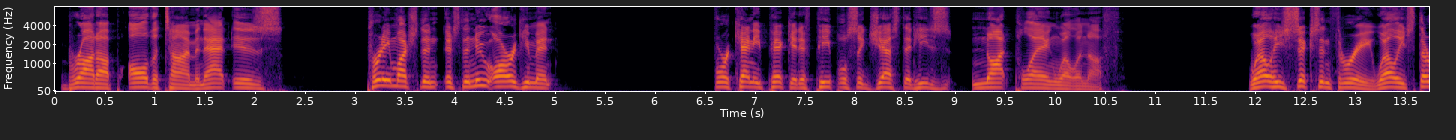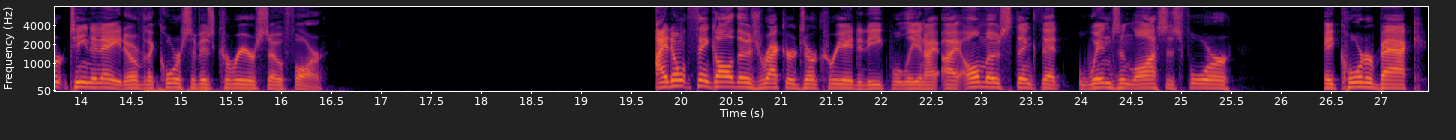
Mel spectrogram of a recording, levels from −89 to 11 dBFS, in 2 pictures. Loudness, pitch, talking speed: -22 LUFS, 140 Hz, 145 wpm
